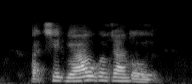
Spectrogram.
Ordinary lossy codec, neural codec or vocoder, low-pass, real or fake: MP3, 48 kbps; codec, 16 kHz, 1 kbps, FreqCodec, smaller model; 7.2 kHz; fake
